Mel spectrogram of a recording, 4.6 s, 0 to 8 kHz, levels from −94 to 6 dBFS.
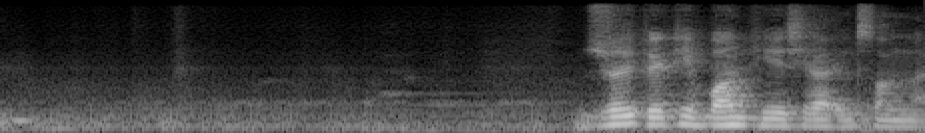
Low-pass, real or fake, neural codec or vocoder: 7.2 kHz; fake; codec, 16 kHz, 0.5 kbps, FunCodec, trained on Chinese and English, 25 frames a second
